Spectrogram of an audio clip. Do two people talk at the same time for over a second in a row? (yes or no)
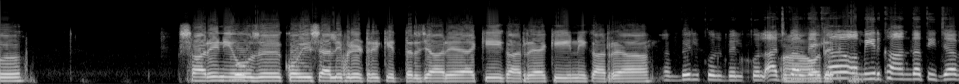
no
